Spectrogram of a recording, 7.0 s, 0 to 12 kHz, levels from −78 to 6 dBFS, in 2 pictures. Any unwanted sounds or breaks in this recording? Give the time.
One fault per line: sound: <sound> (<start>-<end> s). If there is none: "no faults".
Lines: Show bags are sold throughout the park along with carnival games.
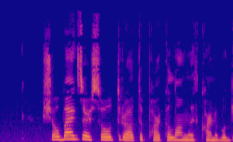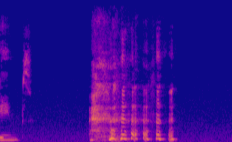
sound: laugh (4.8-6.2 s)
